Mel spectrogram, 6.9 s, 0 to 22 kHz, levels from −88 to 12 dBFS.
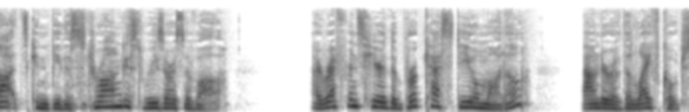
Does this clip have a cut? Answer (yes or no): no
